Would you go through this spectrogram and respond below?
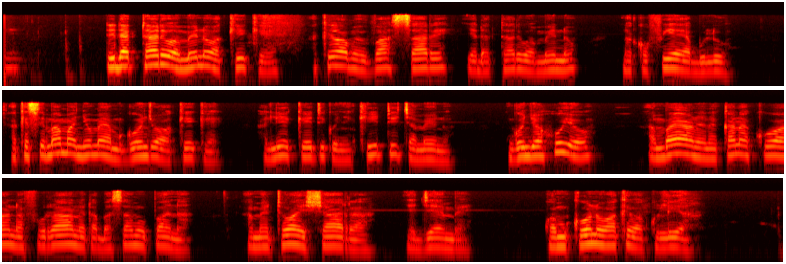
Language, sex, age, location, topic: Swahili, male, 18-24, Kisii, health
